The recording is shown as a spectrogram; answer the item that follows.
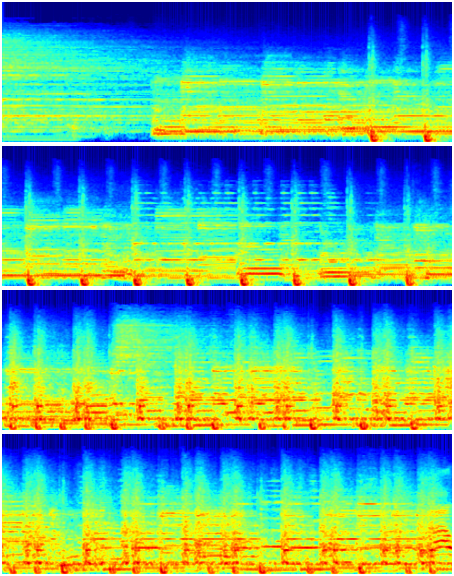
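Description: Live rock band playing an instrumental intro: a held electric guitar chord fades away, then a new guitar riff starts about a second and a half in. A steady drum beat joins soon after, and the full band with cymbals comes in about halfway through, building until the singing starts at the very end.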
